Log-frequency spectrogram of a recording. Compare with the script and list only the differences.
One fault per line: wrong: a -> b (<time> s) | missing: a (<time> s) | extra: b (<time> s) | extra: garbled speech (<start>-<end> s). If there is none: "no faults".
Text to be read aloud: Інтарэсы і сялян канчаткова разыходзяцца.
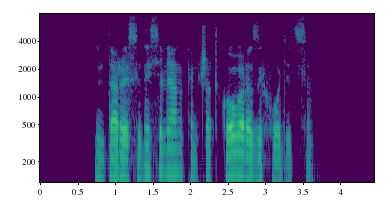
no faults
